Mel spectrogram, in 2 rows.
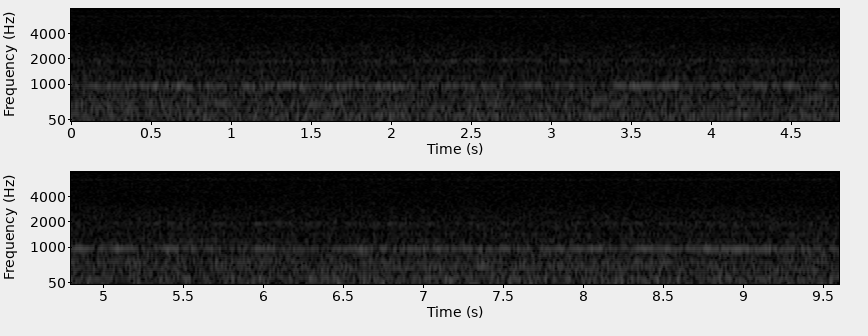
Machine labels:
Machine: fan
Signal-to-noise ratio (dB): -6 dB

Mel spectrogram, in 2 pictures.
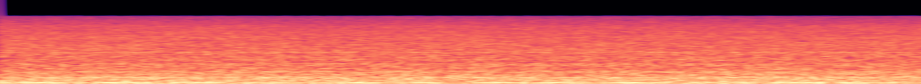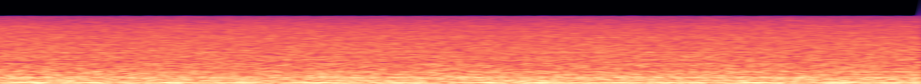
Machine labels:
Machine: fan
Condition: abnormal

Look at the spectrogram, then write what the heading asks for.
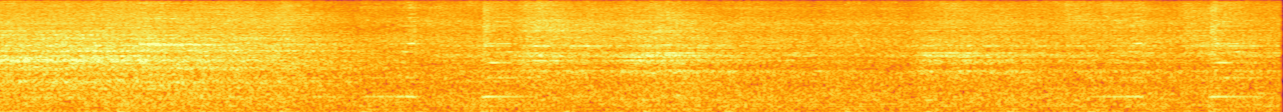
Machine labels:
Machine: slide rail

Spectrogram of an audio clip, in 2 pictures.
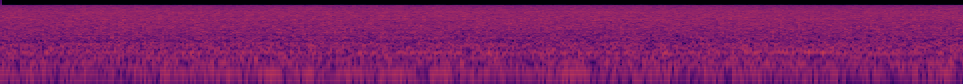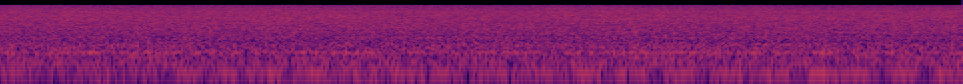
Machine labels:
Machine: fan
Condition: normal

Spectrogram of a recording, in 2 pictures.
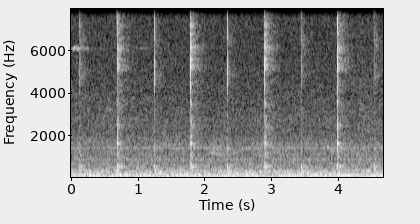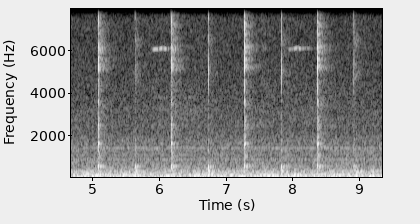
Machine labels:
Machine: valve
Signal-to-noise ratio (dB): 0 dB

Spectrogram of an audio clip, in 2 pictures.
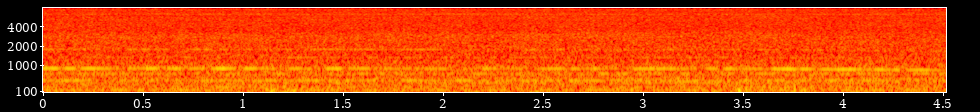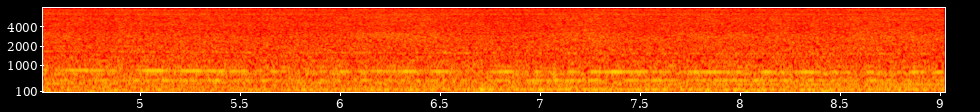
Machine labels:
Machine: fan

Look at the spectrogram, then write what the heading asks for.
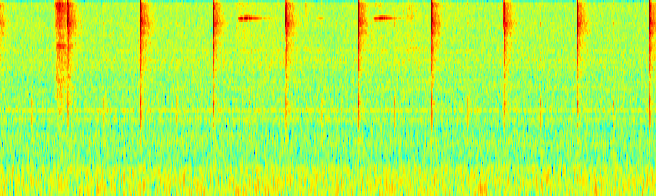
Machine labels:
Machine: valve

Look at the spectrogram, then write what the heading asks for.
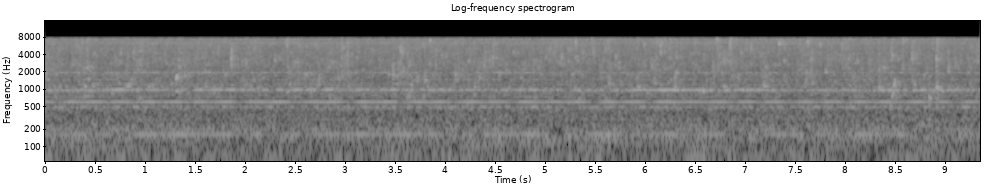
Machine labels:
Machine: pump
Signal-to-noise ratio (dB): 0 dB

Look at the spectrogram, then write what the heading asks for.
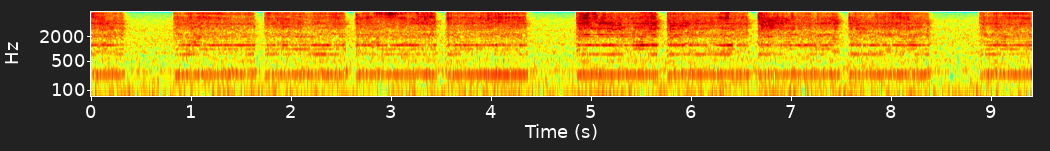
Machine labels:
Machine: slide rail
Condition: abnormal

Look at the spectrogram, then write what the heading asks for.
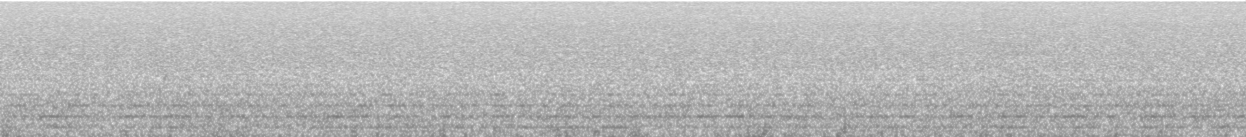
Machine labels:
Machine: fan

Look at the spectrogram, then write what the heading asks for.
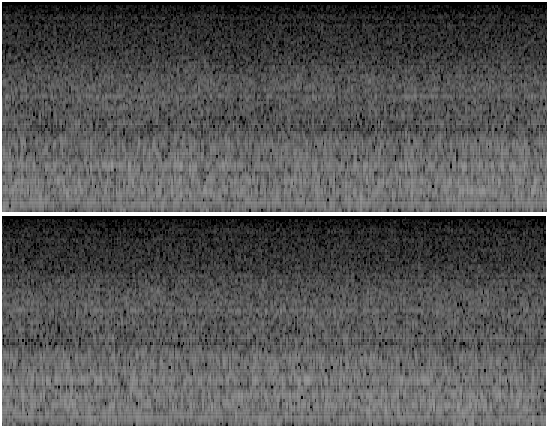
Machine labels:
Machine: fan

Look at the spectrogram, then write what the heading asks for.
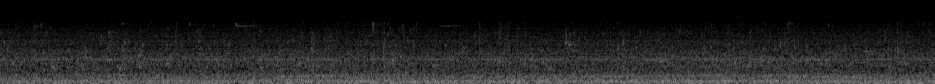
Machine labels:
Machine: pump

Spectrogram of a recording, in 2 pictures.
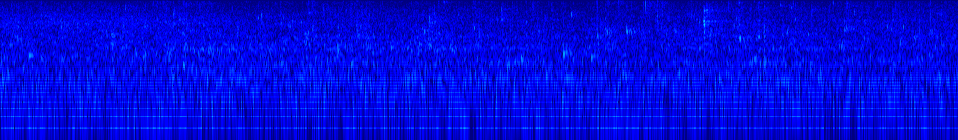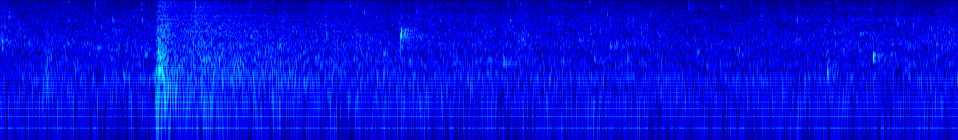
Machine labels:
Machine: pump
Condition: normal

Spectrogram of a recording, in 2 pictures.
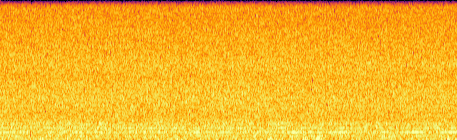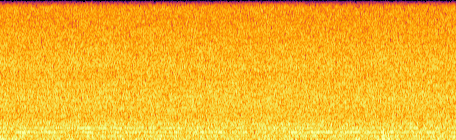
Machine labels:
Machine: fan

